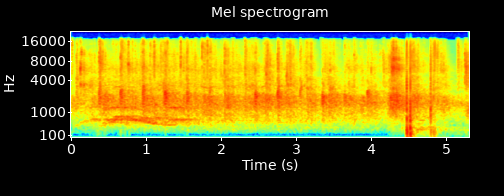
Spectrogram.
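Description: An audience applauds a rowdy welcome with a steady, continuous patter of clapping that holds throughout, broken by one sharp loud thump near the end.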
